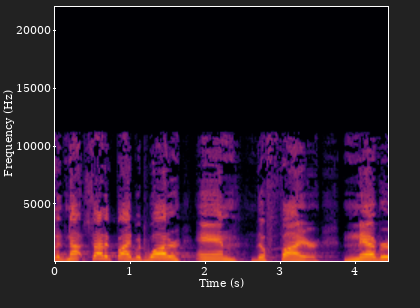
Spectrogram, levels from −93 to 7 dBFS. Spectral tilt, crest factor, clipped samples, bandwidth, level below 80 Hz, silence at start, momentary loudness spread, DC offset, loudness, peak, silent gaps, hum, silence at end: -5.5 dB/octave; 18 dB; under 0.1%; 11.5 kHz; -66 dBFS; 0 s; 12 LU; under 0.1%; -23 LUFS; -4 dBFS; none; none; 0 s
